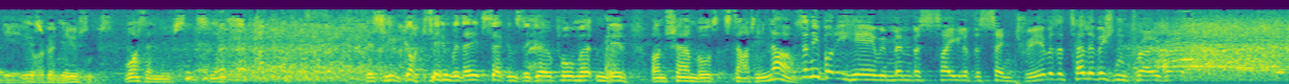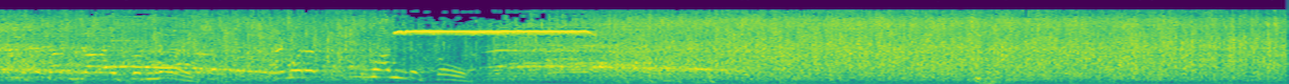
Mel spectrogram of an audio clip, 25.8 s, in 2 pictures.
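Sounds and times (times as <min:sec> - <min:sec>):
speech: 0:00.0 - 0:12.6
laughter: 0:01.7 - 0:04.6, 0:11.2 - 0:16.9
studio audience cheering: 0:11.6 - 0:25.7.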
